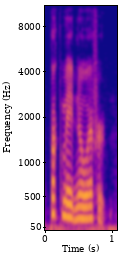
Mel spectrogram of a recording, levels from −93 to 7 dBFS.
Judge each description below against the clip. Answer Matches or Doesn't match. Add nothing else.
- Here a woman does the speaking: Matches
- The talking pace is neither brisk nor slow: Doesn't match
